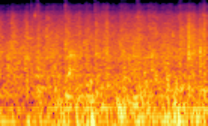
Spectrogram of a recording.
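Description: Steady rain falls in a dense, even hiss of many drops, close and unbroken for the whole short stretch, with no voices.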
